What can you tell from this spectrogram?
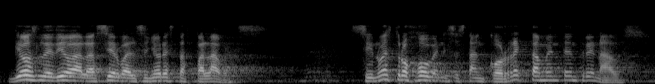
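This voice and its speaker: A man's voice: a little high, animated, normal speed. A man giving a sermon-style presentation on youth ministry, emphatic and asking the audience questions that they answer. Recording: reverberant hall, dull lo-fi sound.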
